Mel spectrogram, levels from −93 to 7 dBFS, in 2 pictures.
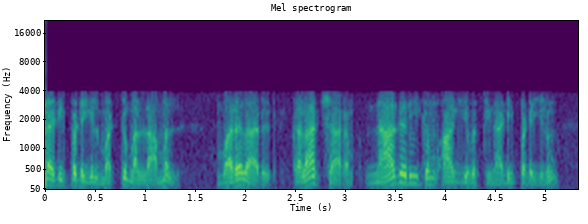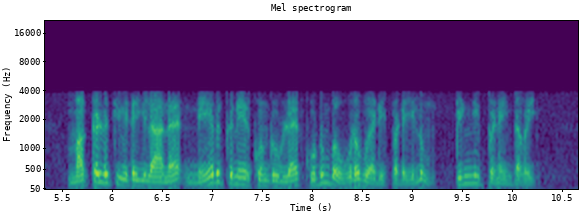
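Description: From start to finish the speech has a buzzy, gravelly roughness and a narrow, boxy tone, thin below about 250 Hz and cut off above 3.8 kHz. This is GSM full-rate codec damage, heard plainly here: the voice is rebuilt from coarse, regularly spaced pulses, which fits a 13 kbps stream.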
